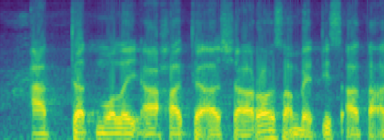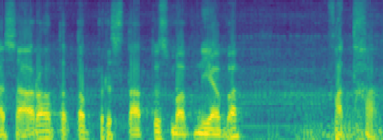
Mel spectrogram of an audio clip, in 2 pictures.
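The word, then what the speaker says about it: تسعة عشر: tisata asyaro utawi 19 tetap bacanya bukan tisatu asyarin tapi tisata asar jadi kita tahu secara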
